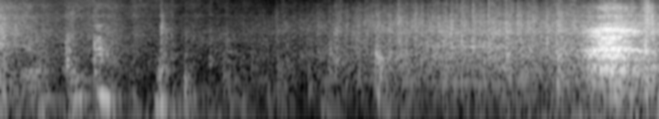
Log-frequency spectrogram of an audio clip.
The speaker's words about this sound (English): Well, it's raining like mad. We can shelter in that hut at the bottom of the lane.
